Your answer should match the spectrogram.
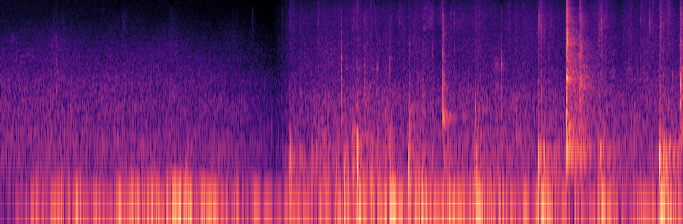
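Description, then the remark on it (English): Hard footsteps echo through a tunnel at the old fishing hamlet of Porthgwara that leads down to the beach, in a steady walking rhythm, each step sharp and ringing, starting a few seconds in after a quieter stretch of low ambient rumble. “Echoey tunnel at Porthgwara leads down to the beach.”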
